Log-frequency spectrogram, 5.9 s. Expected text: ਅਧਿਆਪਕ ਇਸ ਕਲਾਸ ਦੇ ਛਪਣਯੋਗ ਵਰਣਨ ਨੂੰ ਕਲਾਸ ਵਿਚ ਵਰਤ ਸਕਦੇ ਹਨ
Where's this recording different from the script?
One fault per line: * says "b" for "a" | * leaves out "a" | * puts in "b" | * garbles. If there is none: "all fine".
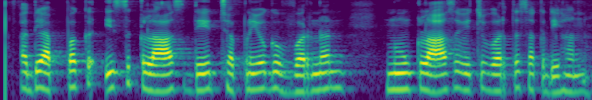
all fine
